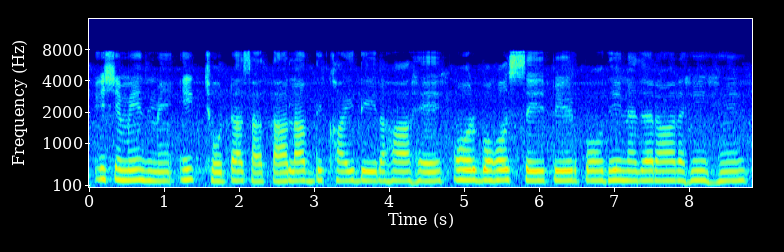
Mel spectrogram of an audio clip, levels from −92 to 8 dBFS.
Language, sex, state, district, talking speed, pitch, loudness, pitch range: Hindi, female, Chhattisgarh, Bastar, 130 wpm, 205 Hz, -32 LUFS, 195-210 Hz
